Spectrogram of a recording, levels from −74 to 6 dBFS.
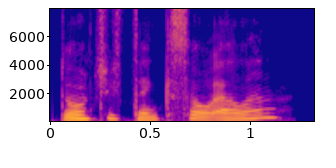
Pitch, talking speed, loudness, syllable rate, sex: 240 Hz, 225 wpm, -16 LUFS, 5.4 syllables/s, female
